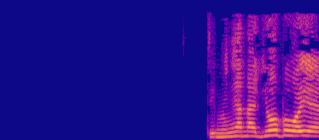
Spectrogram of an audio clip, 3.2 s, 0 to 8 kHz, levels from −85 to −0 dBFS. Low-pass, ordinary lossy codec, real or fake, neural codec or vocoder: 7.2 kHz; MP3, 32 kbps; fake; codec, 16 kHz, 1 kbps, X-Codec, HuBERT features, trained on general audio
